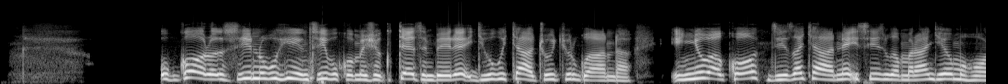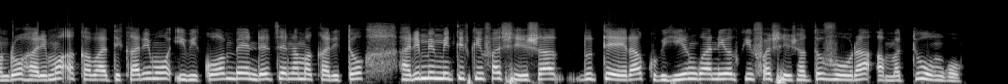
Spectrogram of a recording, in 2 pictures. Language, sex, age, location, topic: Kinyarwanda, female, 18-24, Huye, agriculture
